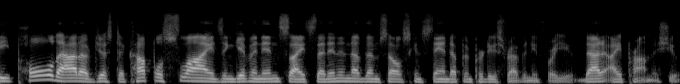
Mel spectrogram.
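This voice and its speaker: The sound is dry and close, with no echo and a quiet background. A man talks at a medium pitch. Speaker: online course creator. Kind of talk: webinar sales pitch. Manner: fast; animated.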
